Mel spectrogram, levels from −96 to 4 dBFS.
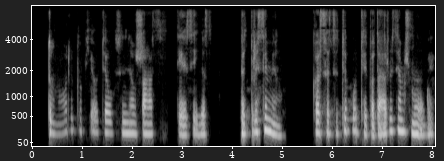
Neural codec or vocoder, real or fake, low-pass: codec, 16 kHz in and 24 kHz out, 2.2 kbps, FireRedTTS-2 codec; fake; 7.2 kHz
